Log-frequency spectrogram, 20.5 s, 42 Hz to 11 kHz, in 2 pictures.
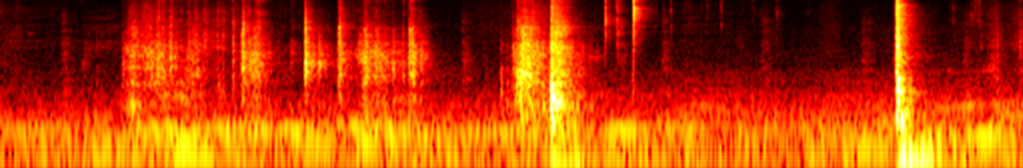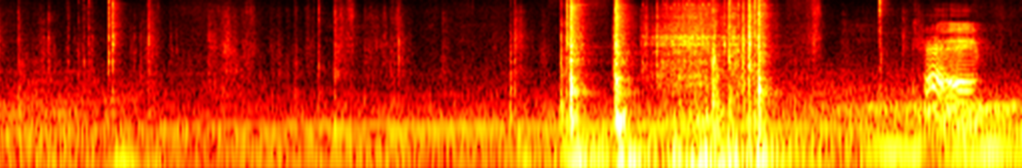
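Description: Scattered clicks and clatter from fitting a bobbin into a Juki industrial sewing machine, with a few sharper knocks about 5, 9 and 16 seconds in. Soft rustling of the boiled-wool fabric being handled comes in patches, and a low steady hum runs underneath.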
